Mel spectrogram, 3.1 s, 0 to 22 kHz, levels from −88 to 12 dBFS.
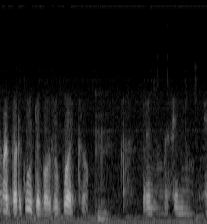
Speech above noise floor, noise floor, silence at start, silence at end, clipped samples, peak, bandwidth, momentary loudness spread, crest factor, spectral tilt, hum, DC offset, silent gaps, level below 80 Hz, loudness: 18 dB; -47 dBFS; 0 s; 0 s; under 0.1%; -10 dBFS; 19.5 kHz; 22 LU; 22 dB; -8 dB/octave; none; under 0.1%; none; -58 dBFS; -30 LUFS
